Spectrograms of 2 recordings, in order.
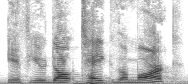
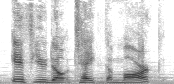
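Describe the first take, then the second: No difference in how they are said.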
